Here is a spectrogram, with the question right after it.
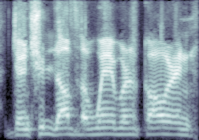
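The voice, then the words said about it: Imitates another person's voice. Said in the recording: “I need to work on my impression there.”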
